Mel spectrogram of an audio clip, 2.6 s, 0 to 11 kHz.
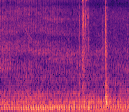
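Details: Lada "Zhiga" (VAZ 2106) after knock repair, first drive: steady, even low idle with no knock or rattle; bottom end sounds healthy and smooth, knock eliminated.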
